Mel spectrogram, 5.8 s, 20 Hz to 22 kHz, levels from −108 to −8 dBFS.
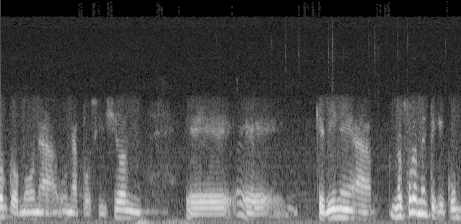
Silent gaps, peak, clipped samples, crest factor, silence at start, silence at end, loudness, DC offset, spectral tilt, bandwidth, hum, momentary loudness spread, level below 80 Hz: none; -10 dBFS; under 0.1%; 18 dB; 0 s; 0 s; -28 LUFS; under 0.1%; -9.5 dB/octave; 4 kHz; none; 13 LU; -52 dBFS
